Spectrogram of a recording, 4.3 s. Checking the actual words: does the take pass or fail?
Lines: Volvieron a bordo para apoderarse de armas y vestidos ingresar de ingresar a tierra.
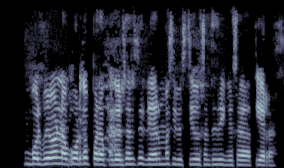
fail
